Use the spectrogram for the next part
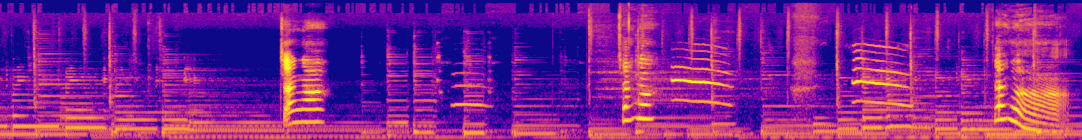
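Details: Domestic cat crying insistently like a baby until a door is opened, a habit kept since it was young: a series of rising and falling wailing meows, some long and slurred, repeated every one to two seconds over background music.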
